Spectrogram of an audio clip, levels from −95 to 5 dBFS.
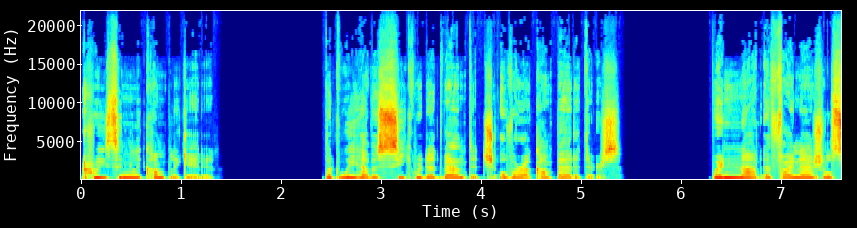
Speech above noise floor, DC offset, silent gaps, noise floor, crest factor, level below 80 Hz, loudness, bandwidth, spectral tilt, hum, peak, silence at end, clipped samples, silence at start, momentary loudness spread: over 73 dB; under 0.1%; 1.43-2.41 s, 5.46-6.27 s; under -90 dBFS; 18 dB; -40 dBFS; -17 LUFS; over 20 kHz; -3.5 dB/octave; none; 0 dBFS; 0 s; under 0.1%; 0 s; 13 LU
